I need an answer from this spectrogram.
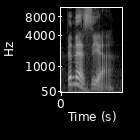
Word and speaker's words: Venezia: Italy from Casino de Venezia. Is that good pronunciation? Italian pronunciation? Probably I think not. so, yeah. You nailed it, Jeff. It rolls right off the tongue for you. Venezia. That's much better.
